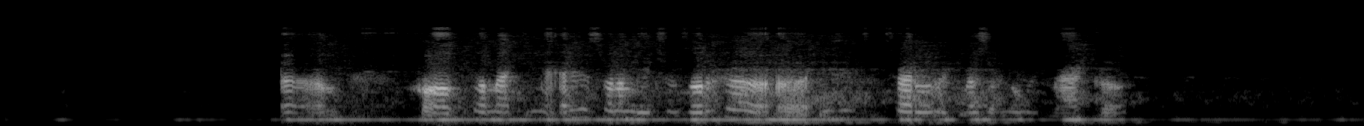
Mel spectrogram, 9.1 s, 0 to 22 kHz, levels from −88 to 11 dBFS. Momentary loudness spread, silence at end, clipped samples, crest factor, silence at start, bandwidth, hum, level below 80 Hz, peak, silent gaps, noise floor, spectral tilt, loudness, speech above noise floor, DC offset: 20 LU; 1.6 s; under 0.1%; 22 dB; 1.85 s; 9 kHz; none; -86 dBFS; -12 dBFS; none; under -90 dBFS; -5 dB/octave; -30 LUFS; over 59 dB; under 0.1%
